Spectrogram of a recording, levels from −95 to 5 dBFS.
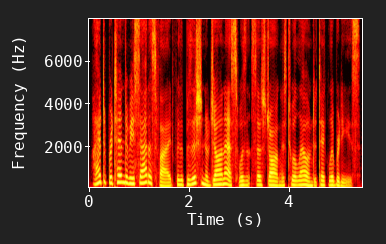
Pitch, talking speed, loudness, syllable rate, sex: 220 Hz, 250 wpm, -17 LUFS, 5.8 syllables/s, female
